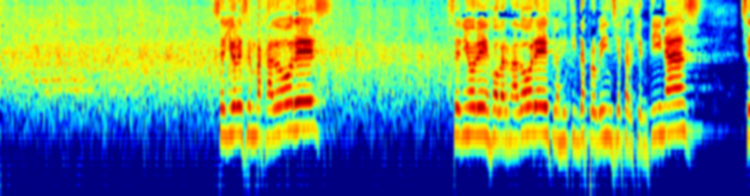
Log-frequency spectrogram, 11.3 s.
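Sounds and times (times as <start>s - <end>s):
audience applause at an official ceremony: 0.0s - 7.1s
speech: 3.2s - 5.0s, 6.8s - 11.2s.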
